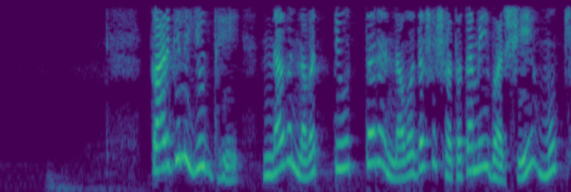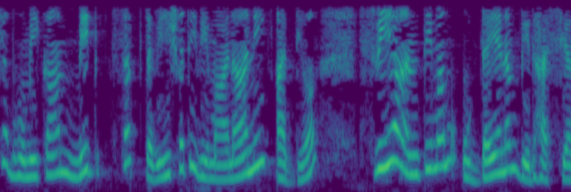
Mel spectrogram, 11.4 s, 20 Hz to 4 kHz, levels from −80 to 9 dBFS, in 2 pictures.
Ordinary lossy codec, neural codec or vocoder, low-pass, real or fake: none; none; 3.6 kHz; real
